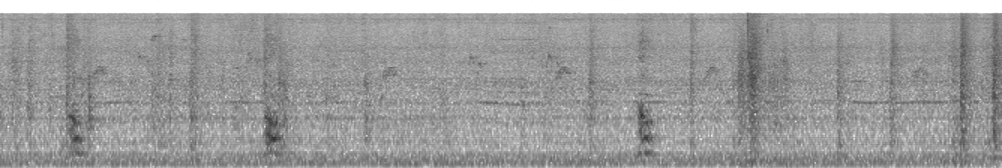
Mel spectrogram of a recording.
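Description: Brindle pit bull barking single, deep woofs, four or five of them spaced a few seconds apart. A steady low rumble runs under them.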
